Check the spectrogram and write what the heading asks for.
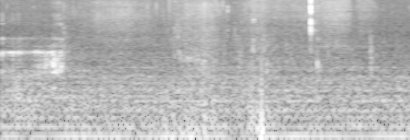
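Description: Near silence: faint room tone with a few small clicks and soft mouth sounds of a spoonful of liquid being tasted.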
